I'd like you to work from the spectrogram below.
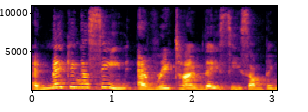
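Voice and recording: Someone reads aloud here in a natural voice.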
